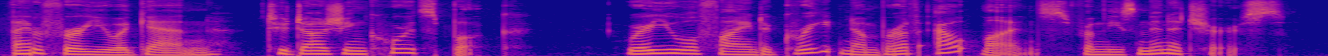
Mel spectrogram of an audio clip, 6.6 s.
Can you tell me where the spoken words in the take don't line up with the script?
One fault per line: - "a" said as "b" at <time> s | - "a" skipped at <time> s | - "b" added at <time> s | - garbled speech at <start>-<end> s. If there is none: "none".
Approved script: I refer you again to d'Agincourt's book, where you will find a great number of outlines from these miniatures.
none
